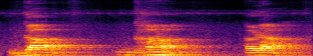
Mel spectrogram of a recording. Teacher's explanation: ग, घ, ड़, ये सब बोलने से कंठ में दबाव पड़ रहा है। इसी कारण इस वर्ग को, का वर्ग को कंठव्य वर्ग कहा गया है।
